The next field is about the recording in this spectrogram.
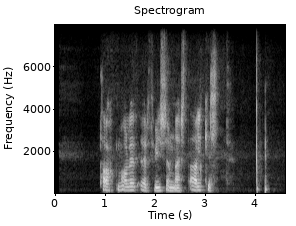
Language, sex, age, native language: Icelandic, male, 40-49, Icelandic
